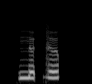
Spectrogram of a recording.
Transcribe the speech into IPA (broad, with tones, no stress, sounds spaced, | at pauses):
n ə˦˥ t̚ z ə˦˥ p̚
